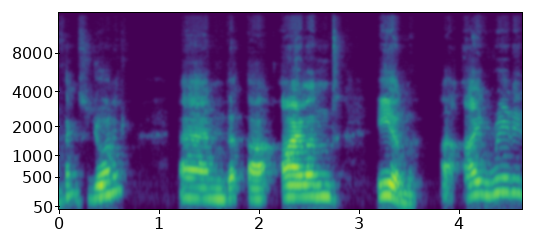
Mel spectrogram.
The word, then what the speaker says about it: Ian: But Ian, sometimes pronounced Ewan. I think I've heard Welsh pronounce it Ewan that way as well. But Ian, same thing.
